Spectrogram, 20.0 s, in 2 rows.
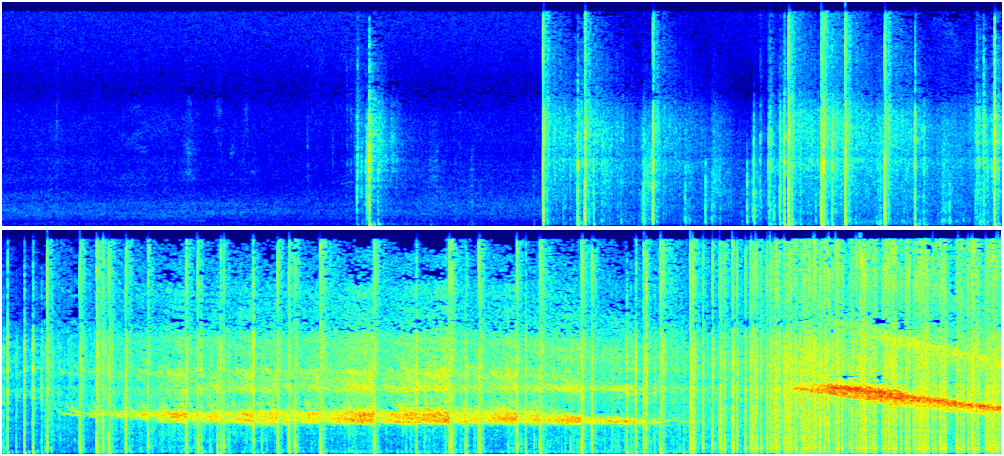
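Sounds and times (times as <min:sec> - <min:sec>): fireworks bangs and crackles: 0:05.4 - 0:19.9
high falling whistle: 0:10.6 - 0:16.6, 0:17.9 - 0:19.9.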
